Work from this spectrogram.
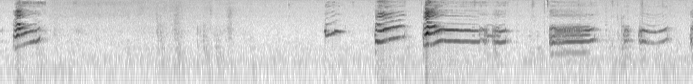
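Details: Whining from the two long-coat chihuahuas Choco and Maron at home: a few drawn-out, wavering high whines, one held nearly a second, separated by quiet pauses.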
